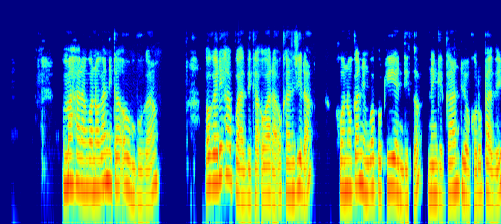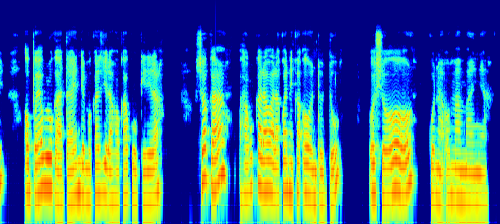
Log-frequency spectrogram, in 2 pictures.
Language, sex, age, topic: Oshiwambo, female, 18-24, agriculture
